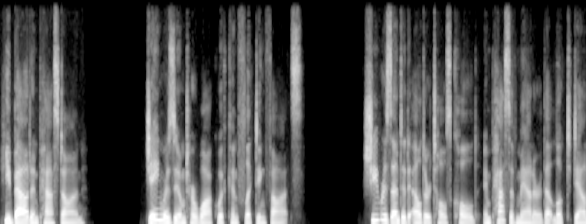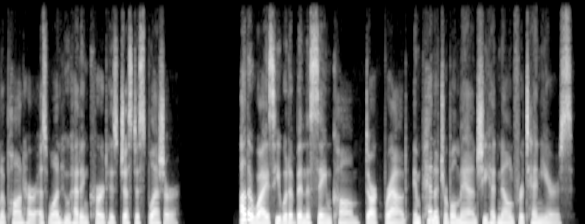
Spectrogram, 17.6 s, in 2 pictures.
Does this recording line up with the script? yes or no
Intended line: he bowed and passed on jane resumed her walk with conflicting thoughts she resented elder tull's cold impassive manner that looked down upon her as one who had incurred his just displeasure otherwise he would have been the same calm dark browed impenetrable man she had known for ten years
yes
